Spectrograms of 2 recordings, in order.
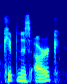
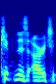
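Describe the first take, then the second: First: The last word ends with a k sound. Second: The last word ends with a ch sound. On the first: "Do I say arc?" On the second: "it probably makes more sense to say arch"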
